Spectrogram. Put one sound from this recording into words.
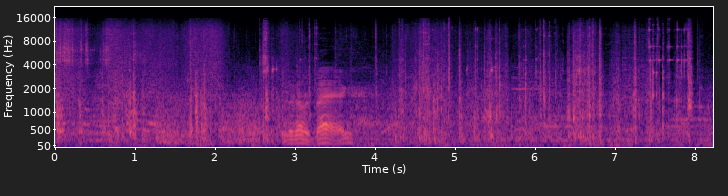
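Plastic wrappers and paper rustle and crinkle as a hand rummages through a bag.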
